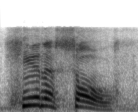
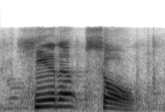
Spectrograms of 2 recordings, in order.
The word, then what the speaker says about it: girasol: Girasol. Girasol.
